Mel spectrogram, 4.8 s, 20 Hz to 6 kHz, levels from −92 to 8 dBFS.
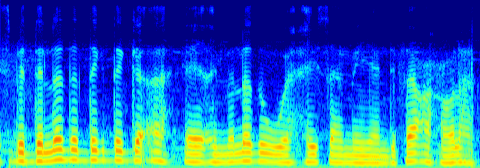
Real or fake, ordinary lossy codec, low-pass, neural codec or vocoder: real; none; 5.4 kHz; none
